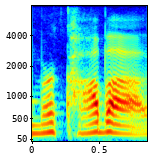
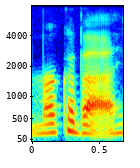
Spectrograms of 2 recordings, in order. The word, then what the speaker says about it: Merkaba: Ooh, Merkaba, or Merkaba, you can pronounce it either way.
